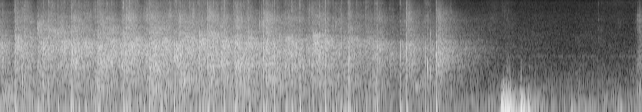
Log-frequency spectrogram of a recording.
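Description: Audience applauding, the clapping fading away after about four and a half seconds. A brief low thump follows about five seconds in.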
